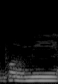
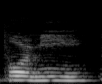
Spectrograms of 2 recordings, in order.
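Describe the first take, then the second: First: Poor me said small with a pout; pitiful face. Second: Louder, pleading poor me; Poor me wailed out loud; loud self-pity. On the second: Watching diners eat, wailing loud self-pity. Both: Retold or imitated. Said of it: "I would make the face like".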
